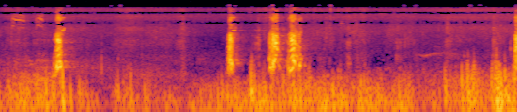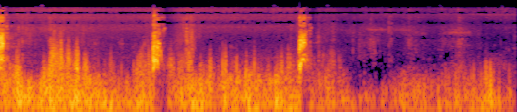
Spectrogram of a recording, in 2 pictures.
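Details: Belgian Malinois pup, four months old, facing a seven-foot South Texas black snake near Alice and Freer, Texas: abrupt single and paired barks spaced a few seconds apart, with steady low background noise between them.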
